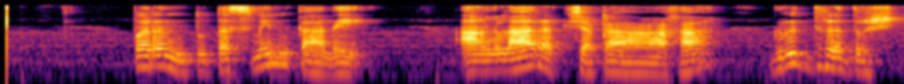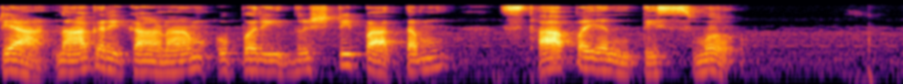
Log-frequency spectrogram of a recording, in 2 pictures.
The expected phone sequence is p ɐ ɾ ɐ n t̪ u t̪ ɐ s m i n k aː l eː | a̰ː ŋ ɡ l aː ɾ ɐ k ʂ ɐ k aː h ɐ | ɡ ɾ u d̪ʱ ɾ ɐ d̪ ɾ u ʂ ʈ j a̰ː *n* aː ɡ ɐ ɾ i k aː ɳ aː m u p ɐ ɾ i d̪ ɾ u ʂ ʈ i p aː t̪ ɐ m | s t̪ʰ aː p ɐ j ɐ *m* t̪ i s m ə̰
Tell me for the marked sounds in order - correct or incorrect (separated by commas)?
correct, incorrect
